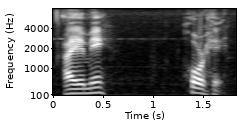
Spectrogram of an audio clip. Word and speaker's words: Jaime Jorge: Pronounce the Spanish name of this Cuban violinist, spelt Jaimegorge. George, yes. Jaimegorge. Jaime Jorge.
